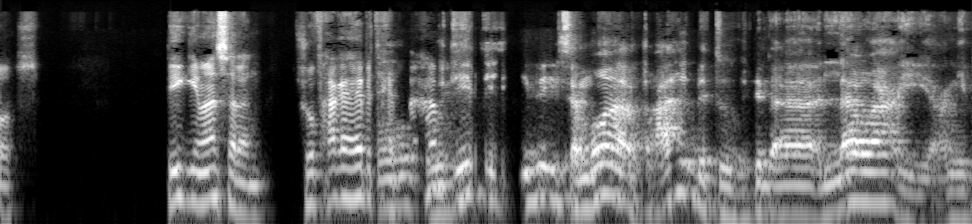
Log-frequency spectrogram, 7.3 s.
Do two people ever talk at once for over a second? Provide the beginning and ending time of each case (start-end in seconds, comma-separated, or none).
none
